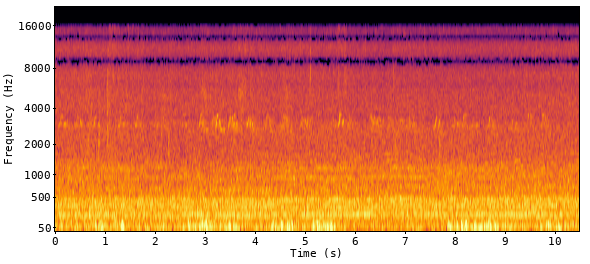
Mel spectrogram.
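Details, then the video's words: Bees making new nests, giving a steady, continuous droning buzz with a low hum throughout, and faint short chirps higher up in the background. "Bees are making new nests"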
